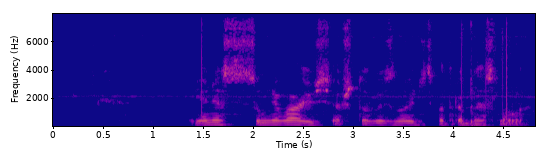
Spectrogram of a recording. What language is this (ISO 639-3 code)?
bel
